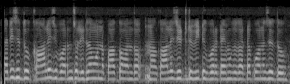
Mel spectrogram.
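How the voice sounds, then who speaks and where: A woman's voice: high voice, fairly even intonation, rapid-fire, slight background noise, lightly acted. Woman doing a tearful cartoon college girl. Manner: soft, apologetic, tearful. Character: gentle young college girl, tearful and apologetic. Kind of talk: cartoon voice acting.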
